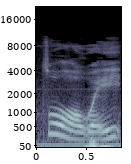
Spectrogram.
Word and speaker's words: 作为: 作为, 웨이가 이성으로 발음되는 거에 주의하세요.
